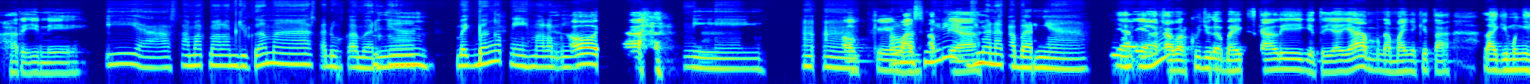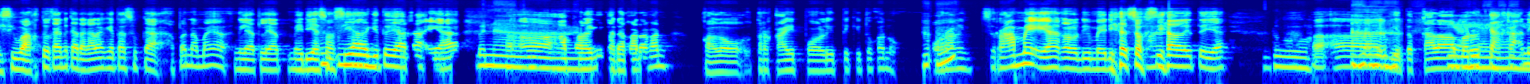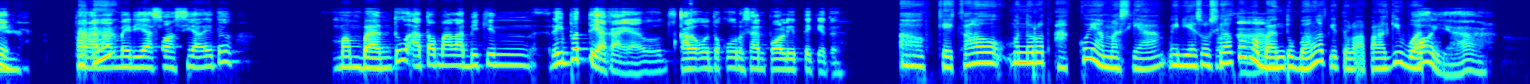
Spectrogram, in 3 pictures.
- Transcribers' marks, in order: distorted speech; laughing while speaking: "iya"; laughing while speaking: "di media sosial"; laugh; tsk; other background noise
- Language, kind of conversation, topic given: Indonesian, unstructured, Bagaimana pengaruh media sosial terhadap politik saat ini?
